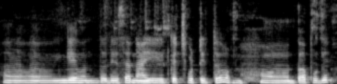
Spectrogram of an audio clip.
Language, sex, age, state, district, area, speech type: Kannada, female, 45-60, Karnataka, Kolar, rural, spontaneous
